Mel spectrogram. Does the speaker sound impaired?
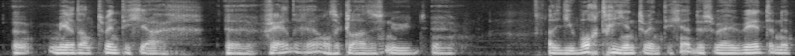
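No.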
